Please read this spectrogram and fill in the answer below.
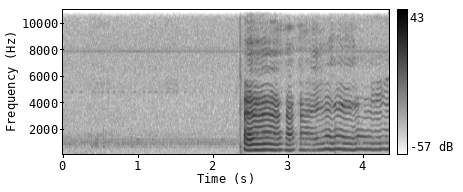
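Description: A girl's voice humming a long held high note, starting about two and a half seconds in with a brief break about a second later. Before it there is only quiet room tone.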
